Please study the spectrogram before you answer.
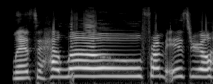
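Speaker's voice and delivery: high drawn-out hello; sing-song greeting. Acted.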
